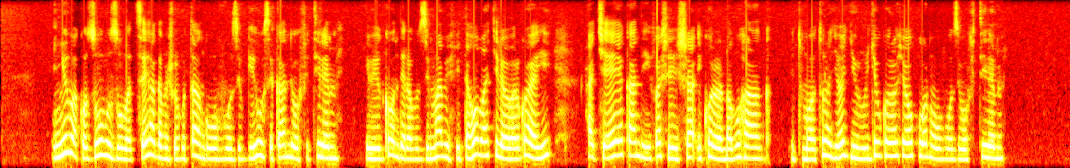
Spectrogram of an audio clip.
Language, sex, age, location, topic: Kinyarwanda, female, 25-35, Kigali, health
